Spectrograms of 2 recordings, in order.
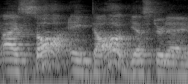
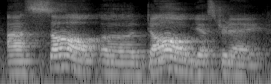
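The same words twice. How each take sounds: First: The article 'a' is said as a full 'ay'. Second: The article 'a' is reduced to a weak 'uh'. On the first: The speaker calls it wrong. "we don't say" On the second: The speaker calls it right. "We say"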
